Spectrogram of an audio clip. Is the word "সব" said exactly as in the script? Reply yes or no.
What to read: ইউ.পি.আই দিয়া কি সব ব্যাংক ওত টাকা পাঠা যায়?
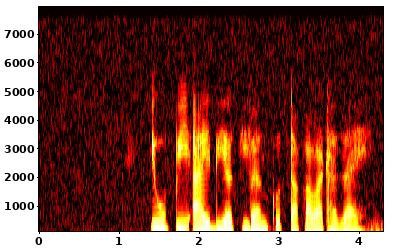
no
